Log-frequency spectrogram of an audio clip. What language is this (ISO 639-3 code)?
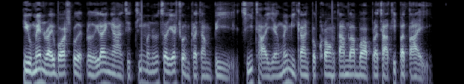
tha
